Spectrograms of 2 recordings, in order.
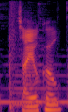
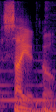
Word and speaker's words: Sayoko: acquainted with before um sayoko sooko I remember us having trouble pronouncing her name I really wanted to say like Sako but it's not it's not an a it's an O but I don't like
